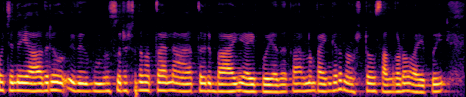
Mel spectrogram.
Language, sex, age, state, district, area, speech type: Malayalam, female, 45-60, Kerala, Alappuzha, rural, spontaneous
